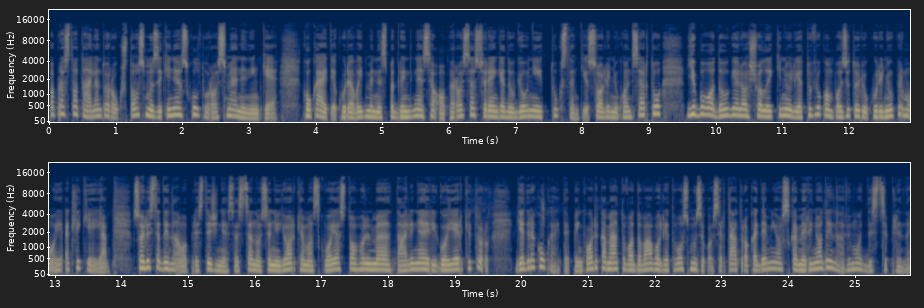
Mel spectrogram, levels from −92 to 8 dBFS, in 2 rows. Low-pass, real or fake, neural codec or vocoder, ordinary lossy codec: 14.4 kHz; real; none; MP3, 64 kbps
